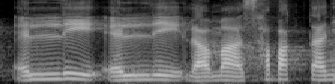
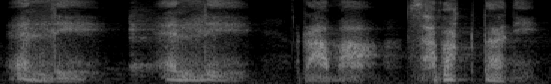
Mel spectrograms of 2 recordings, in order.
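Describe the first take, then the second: First: It is said clearly and crisply, with full breath. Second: It is said faintly, like a dying breath. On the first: "여러분처럼 또록또록하게" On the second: "정말로 돌아가시기 직전이니까"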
